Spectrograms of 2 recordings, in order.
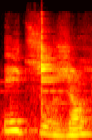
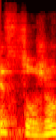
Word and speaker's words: esturgeon: Quand on prononce à Montmagny éturgeon, je ne sais pas pourquoi, Éturgeon. c'est esturgeon, mais on dit éturgeon.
